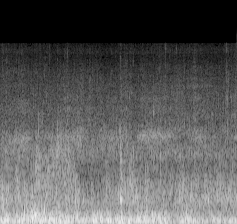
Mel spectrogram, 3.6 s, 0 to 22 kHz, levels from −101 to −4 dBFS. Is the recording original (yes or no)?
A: yes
